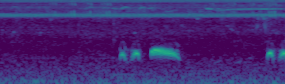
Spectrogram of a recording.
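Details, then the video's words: Two clipped coos and a long, slightly falling coo from a dove, then a pause before another pair of short notes begins; low rumble in the background. "សំឡេងលលកហៅបរច្រើន The sound of a dove calling"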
